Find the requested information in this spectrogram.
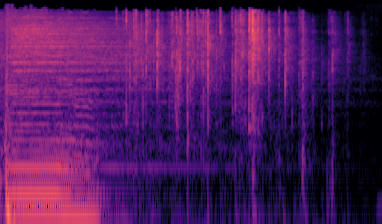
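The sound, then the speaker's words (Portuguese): The crinkling wrapper of a Magic: The Gathering Wilds of Eldraine booster pack is torn open, producing a burst of irregular crackles and rustles that grows, peaks and then dies away into quiet. “abrimos um pacotinho de Magic aqui de Terras Selvagens de Eldraine, hein?”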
